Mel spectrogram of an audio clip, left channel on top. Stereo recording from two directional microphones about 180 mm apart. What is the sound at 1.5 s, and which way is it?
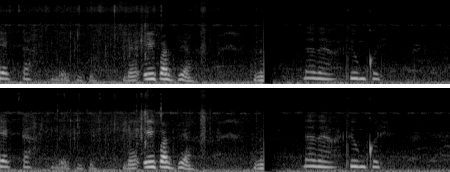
Speech, 55° right (ahead or behind).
